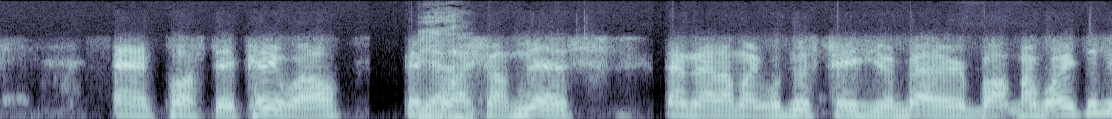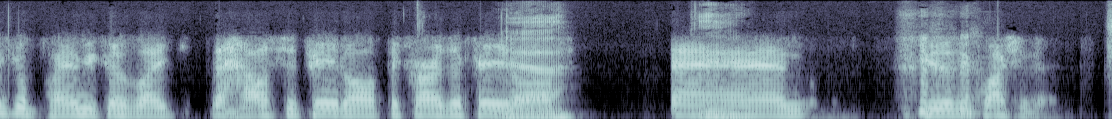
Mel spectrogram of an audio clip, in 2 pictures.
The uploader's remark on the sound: Give the caller an anonymous nickname so no one knows who they are. The guy on the phone.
